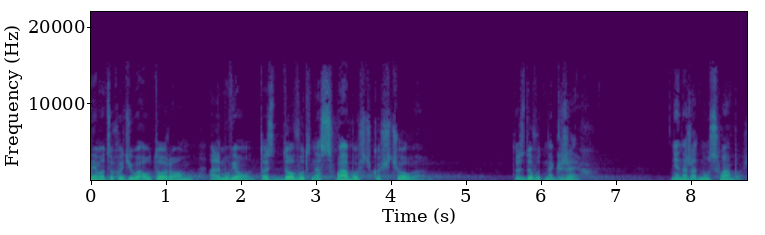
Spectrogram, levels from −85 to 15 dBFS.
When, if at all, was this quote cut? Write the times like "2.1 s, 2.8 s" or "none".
1.5 s, 5.5 s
